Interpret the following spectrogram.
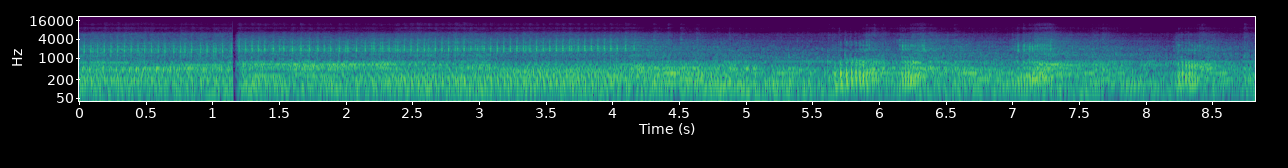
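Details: Modified moped two-stroke on its initial startup after fresh block porting and epoxy work; idle high, carburetor at a steep angle and leaking fuel. Held high, then uneven surging revs breaking up; lots of sputtering at an estimated 15,000+ rpm.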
